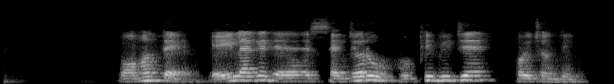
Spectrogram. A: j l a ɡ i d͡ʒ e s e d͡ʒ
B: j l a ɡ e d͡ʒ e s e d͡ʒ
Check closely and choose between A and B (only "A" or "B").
B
